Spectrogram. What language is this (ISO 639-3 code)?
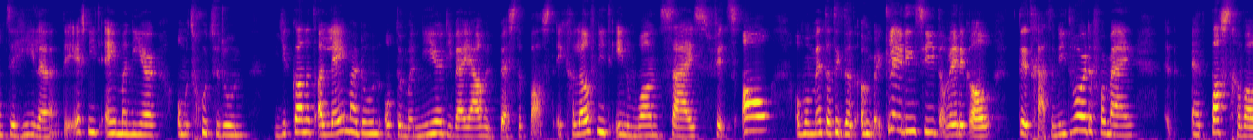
nld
